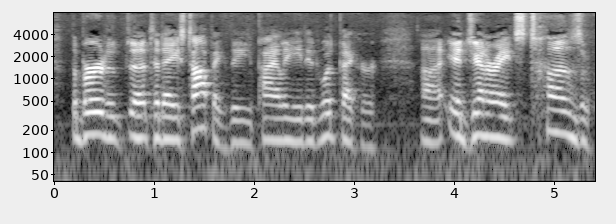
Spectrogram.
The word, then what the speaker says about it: pileated: whatever the rules are that it should be pileated um i've been bird watching for 35 years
